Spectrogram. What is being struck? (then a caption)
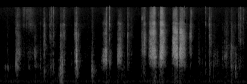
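Paperback book paper pages. Fingertips and nails rub and turn the paper pages of an open Heartstopper paperback graphic novel. A quick run of dry, bright papery scratches and rustles comes in short bursts, building to louder swishing sweeps in the second half with no low end beneath them.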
